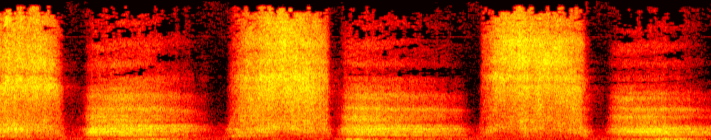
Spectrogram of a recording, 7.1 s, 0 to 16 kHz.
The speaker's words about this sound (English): I want you to breathe in and out really deeply 5 times.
